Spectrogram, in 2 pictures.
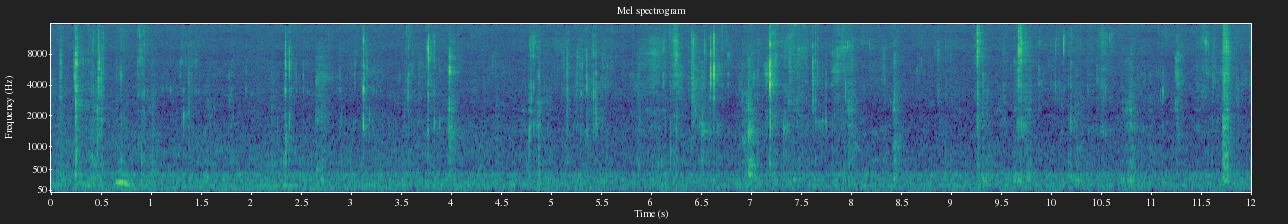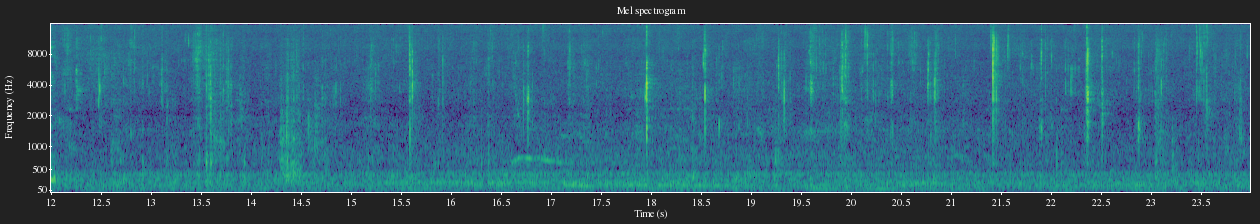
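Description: People chewing and biting into crispy fried chicken: irregular crunches, crackles and mouth clicks over a steady low background hum.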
